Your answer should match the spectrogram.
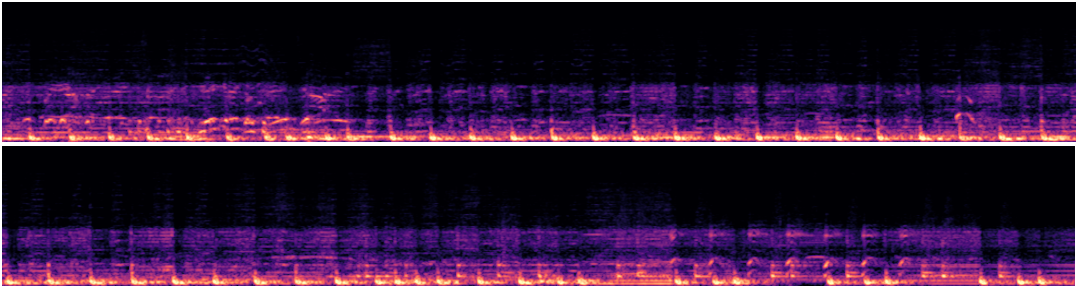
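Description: Live band playing a loud up-tempo dance number from a party medley, with a steady beat and heavy bass.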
